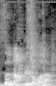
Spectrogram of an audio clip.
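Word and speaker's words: Xenopsylla: This is Xenoxala, spelled with an X at the front because an X at the front is pronounced with a Z sound.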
